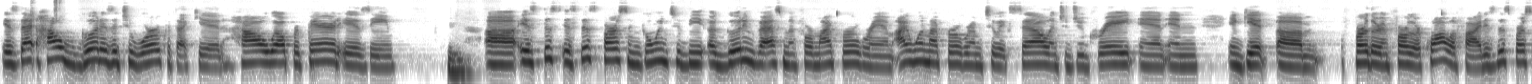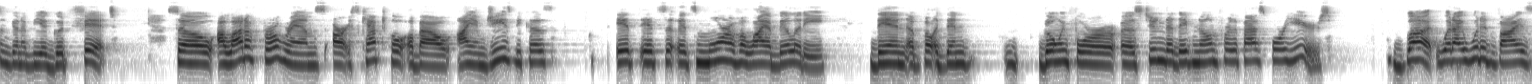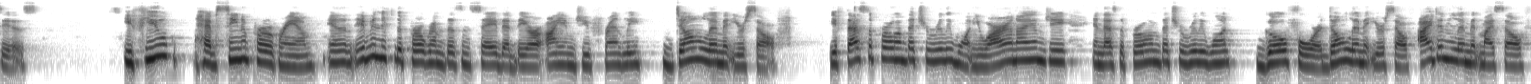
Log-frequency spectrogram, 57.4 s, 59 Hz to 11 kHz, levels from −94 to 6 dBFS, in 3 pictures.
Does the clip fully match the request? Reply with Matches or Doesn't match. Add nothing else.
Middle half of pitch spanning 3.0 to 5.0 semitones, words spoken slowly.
Doesn't match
